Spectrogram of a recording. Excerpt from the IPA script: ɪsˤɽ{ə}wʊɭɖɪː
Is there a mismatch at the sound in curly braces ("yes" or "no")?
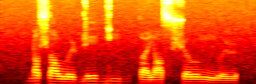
yes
